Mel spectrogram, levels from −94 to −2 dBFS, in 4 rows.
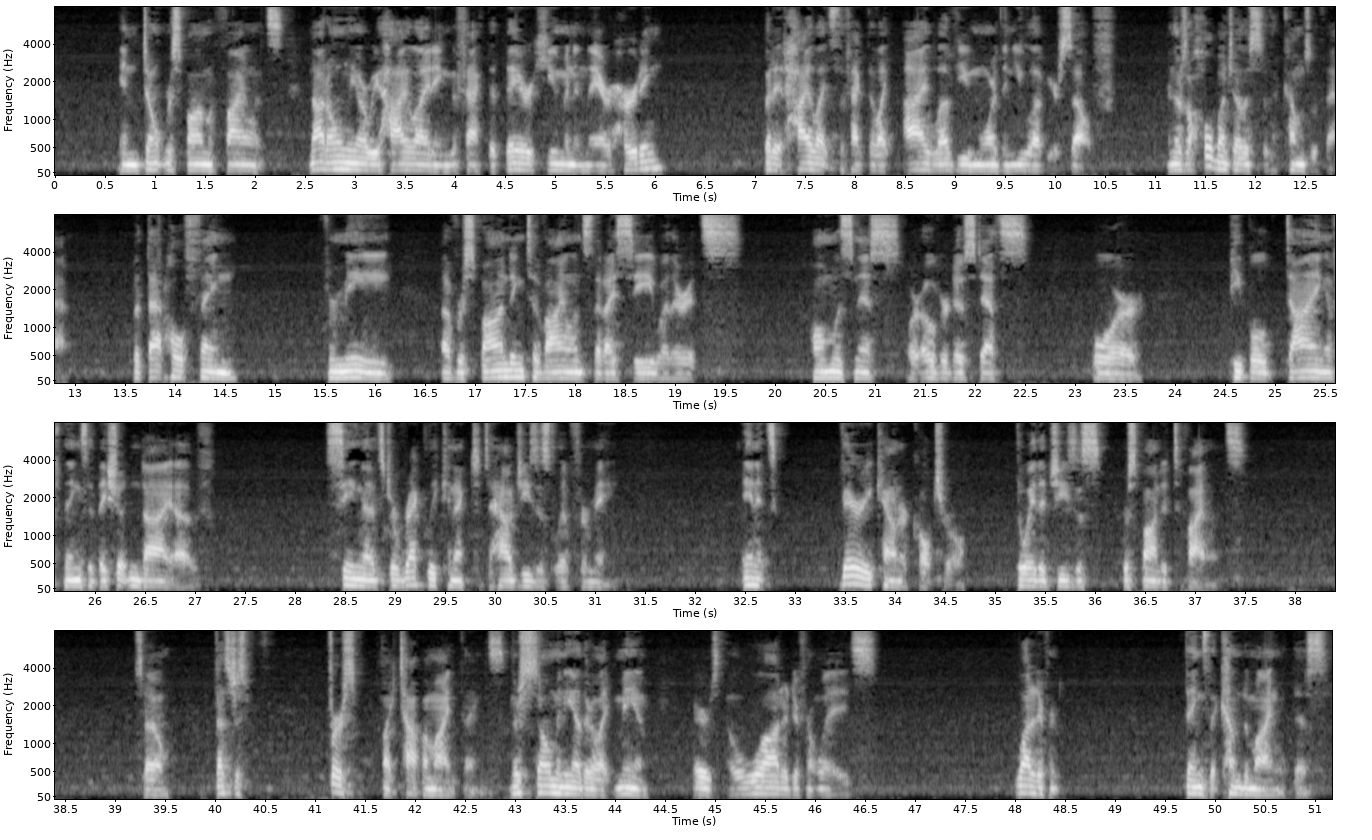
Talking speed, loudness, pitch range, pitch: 150 wpm, -16 LUFS, 100-110 Hz, 105 Hz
